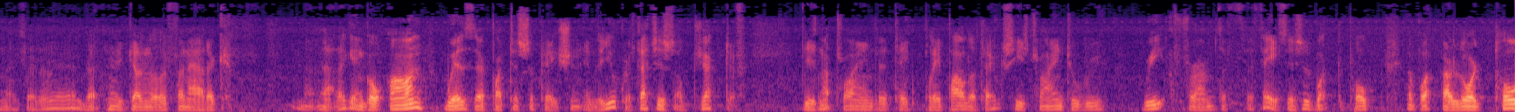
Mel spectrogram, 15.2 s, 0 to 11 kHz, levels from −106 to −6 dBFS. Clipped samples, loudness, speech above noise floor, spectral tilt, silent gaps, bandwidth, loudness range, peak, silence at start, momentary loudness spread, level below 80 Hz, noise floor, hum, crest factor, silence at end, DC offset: under 0.1%; -35 LUFS; 23 dB; -6.5 dB/octave; none; 10.5 kHz; 6 LU; -10 dBFS; 0 s; 16 LU; -56 dBFS; -57 dBFS; none; 24 dB; 0 s; under 0.1%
